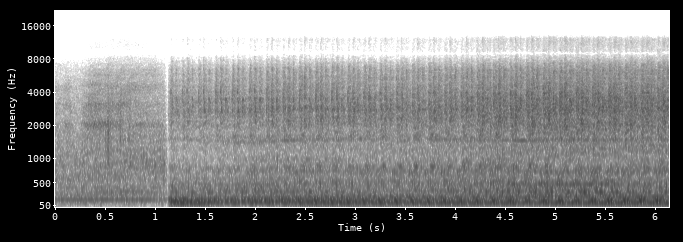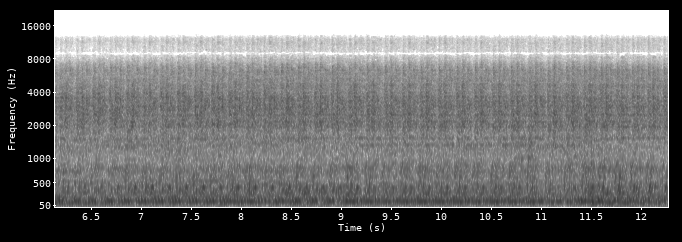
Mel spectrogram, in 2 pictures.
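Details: 1950 Cadillac hearse V8, before the lifter tick is fixed. After the start, the engine settles into a steady idle with a light, fast ticking over it from a noisy lifter.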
